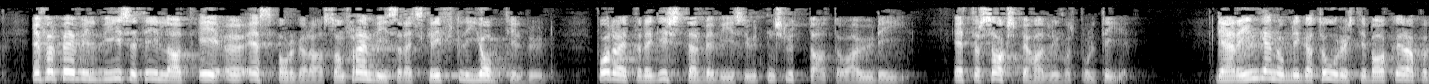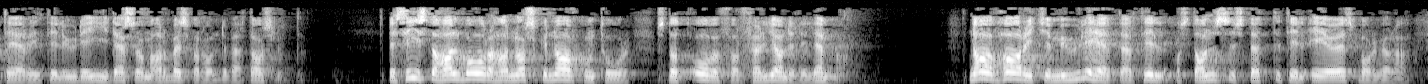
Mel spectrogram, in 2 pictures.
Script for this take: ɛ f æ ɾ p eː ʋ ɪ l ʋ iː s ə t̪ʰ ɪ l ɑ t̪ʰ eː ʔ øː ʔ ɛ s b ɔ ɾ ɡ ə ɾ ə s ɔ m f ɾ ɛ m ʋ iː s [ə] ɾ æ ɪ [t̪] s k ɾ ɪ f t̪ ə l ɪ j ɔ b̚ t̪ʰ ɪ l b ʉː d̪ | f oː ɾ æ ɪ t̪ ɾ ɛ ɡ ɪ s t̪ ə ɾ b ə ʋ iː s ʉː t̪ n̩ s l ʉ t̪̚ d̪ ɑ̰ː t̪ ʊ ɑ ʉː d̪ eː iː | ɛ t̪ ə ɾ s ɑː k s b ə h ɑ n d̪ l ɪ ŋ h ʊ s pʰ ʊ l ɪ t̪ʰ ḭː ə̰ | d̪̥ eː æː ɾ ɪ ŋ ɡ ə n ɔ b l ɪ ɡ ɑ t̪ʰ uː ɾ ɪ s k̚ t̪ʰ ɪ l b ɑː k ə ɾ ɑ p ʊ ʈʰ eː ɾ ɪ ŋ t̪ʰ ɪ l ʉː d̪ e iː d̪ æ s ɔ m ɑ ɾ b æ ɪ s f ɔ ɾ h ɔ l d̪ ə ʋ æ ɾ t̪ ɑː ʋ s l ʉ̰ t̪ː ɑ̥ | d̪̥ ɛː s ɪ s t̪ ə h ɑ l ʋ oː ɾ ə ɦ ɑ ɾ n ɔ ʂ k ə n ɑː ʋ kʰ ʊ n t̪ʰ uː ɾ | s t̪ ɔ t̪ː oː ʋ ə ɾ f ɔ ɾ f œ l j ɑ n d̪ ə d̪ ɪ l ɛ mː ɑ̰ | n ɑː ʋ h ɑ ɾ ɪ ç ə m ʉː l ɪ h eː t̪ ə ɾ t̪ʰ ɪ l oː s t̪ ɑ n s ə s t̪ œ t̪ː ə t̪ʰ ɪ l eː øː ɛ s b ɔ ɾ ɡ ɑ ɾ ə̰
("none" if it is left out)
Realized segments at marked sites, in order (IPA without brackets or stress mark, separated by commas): ə, t̪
